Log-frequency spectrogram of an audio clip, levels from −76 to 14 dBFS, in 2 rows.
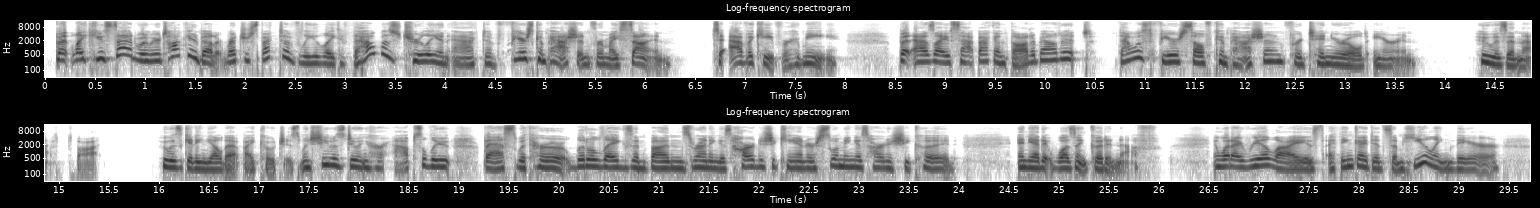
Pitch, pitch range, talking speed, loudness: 210 Hz, 185-250 Hz, 200 wpm, -15 LUFS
